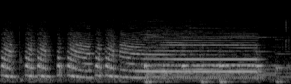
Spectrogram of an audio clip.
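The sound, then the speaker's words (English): A loud air horn sound effect from a soundboard blares in a quick series of short, brassy blasts that slide slightly in pitch, then holds one long sustained honk before cutting off. “What I'll do is I'll give y'all some air horns, though.”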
